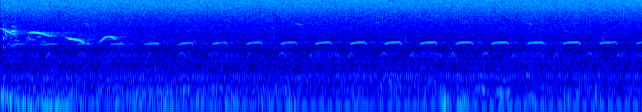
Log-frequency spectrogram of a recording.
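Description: A bird whistling one short, distinct note over and over, about two to three times a second, after a couple of falling whistles in the first second.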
